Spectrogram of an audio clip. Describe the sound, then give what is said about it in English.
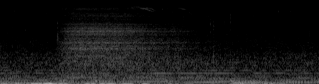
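A deep breath drawn in through the nose during a guided meditation makes a soft, airy rush that swells briefly and fades over a faint low background hum, with no talking. “Let's begin by taking a few deep breaths in through the nose”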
